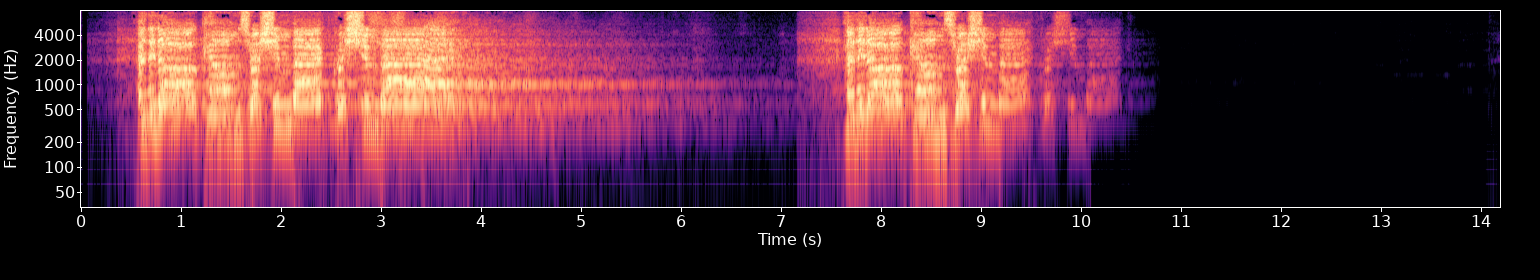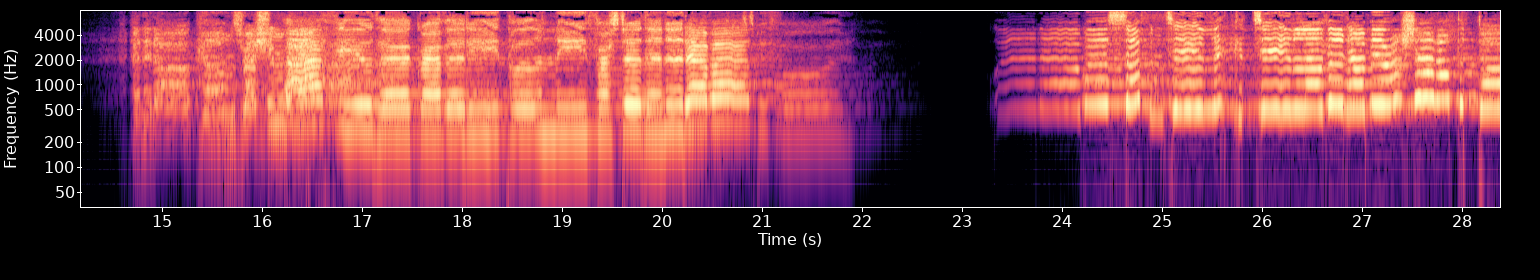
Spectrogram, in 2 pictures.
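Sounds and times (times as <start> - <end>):
a cappella singing: 0.4 - 6.5, 7.3 - 10.4, 14.6 - 21.9, 23.4 - 28.3.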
